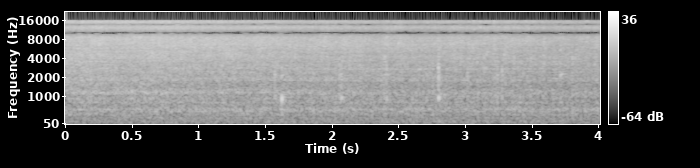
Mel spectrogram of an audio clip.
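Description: Tomato sauce sizzling as it is poured onto hot oil and toasted rice in a pot: a steady hiss with a few small pops.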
